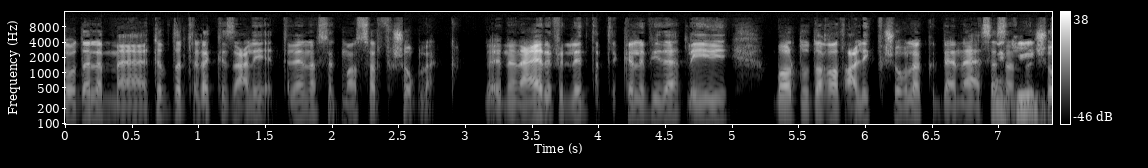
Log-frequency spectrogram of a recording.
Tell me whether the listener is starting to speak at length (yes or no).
no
